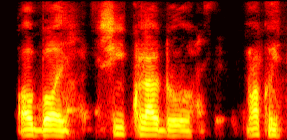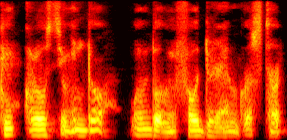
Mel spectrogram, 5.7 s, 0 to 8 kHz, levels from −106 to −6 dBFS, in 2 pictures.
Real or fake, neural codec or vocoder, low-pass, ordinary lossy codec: fake; codec, 16 kHz, 1 kbps, FreqCodec, larger model; none; none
